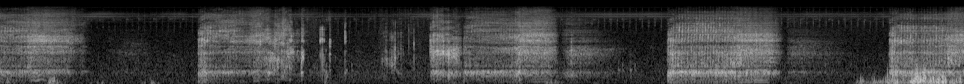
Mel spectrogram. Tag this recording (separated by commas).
Pig, Animal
